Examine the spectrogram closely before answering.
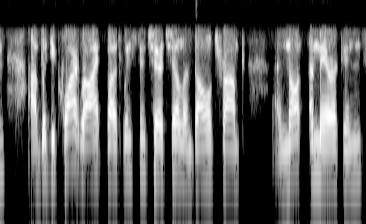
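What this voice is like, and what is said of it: Australian accent. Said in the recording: “my accent didn't fool you ... I am originally from Australia”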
